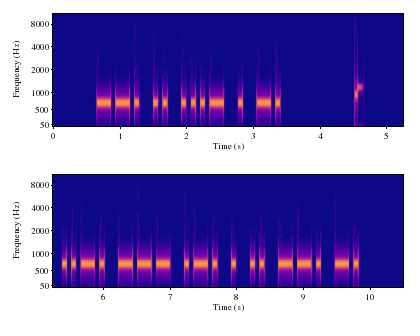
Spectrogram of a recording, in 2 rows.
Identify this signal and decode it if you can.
Morse code, heard as a keyed tone, about 17 wpm, 700 Hz. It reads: GIVEN FOREIGN
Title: Sentences from Top 1400 Words - New Word Drill Alt - 17wpm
